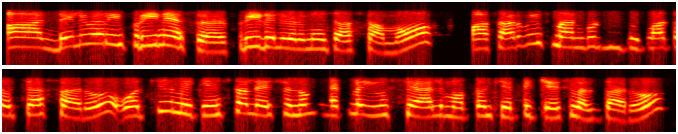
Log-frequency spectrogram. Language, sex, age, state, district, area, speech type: Telugu, female, 18-30, Andhra Pradesh, Chittoor, rural, conversation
